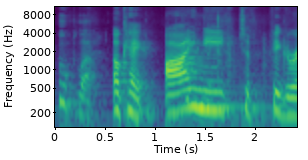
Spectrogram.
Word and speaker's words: Hoopla: I learned about Hoopa. Am I saying it right? Hoopla.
